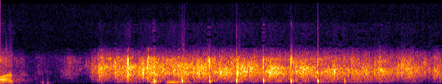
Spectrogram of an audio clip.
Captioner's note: audience applauds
